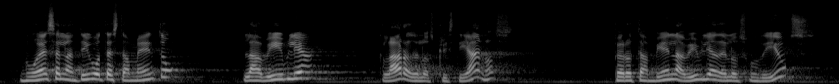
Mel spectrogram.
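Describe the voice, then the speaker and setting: With audible room echo, a man with a high pitch speaks at a fairly slow pace in lively intonation, with long, frequent pauses. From Dominican Republic, raised in South Florida (Miami). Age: 40s. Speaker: seminary professor, conference speaker. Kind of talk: conference lecture.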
